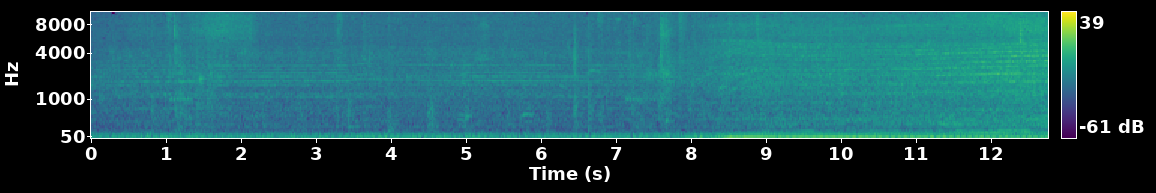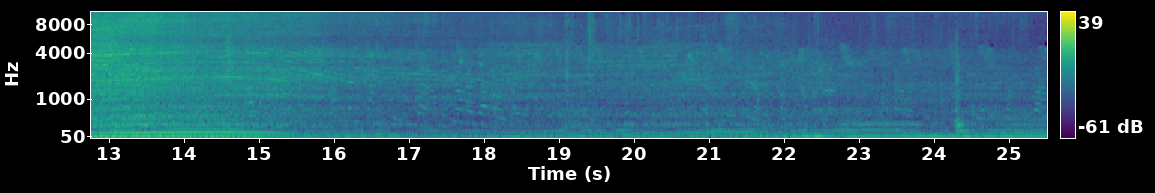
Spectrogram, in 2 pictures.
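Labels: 0.0s Quiet clacking sounds in the background. 8.2s
0.0s Engine noises of a bus getting louder and then quieter. 25.5s
4.9s People are talking in the background. 8.0s
14.8s People are talking in the background. 25.5s
24.3s Quiet thump. 24.6s

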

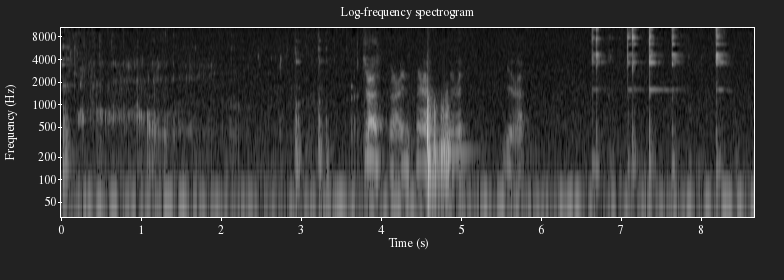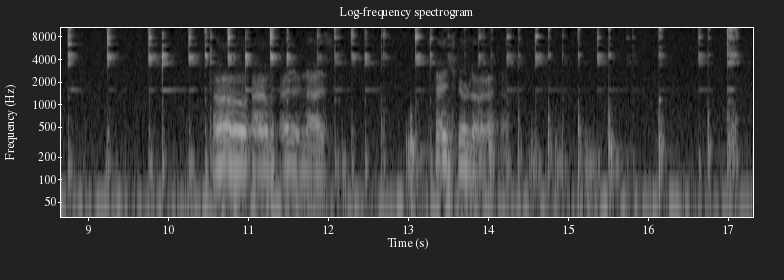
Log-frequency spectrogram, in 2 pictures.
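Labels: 0.0s A person is pouring water. 3.7s
3.7s A man laughs in a low, squeaky voice. 6.0s
4.5s A soft, muffled thud. 4.9s
6.6s A metal spoon stirs inside a glass. 17.3s
10.7s A man is speaking indistinctly in a low voice. 12.4s
13.2s A man is speaking indistinctly in a low voice. 14.5s

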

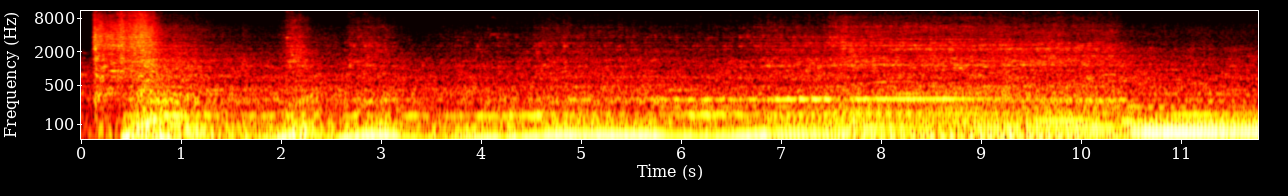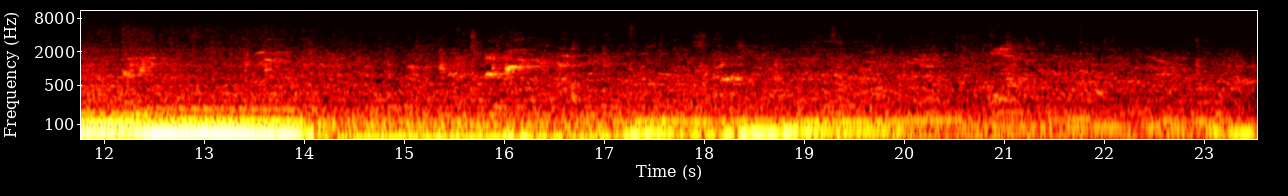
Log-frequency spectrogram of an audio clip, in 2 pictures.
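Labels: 0.0s A heavy crank and sputter are followed by a deep engine roar as a truck starts. 14.4s
12.2s A woman laughs faintly and repeatedly in the background. 23.5s
14.0s Soft crowd chatter in the background. 23.5s

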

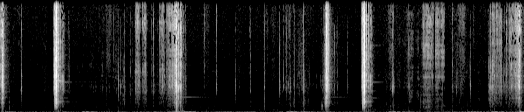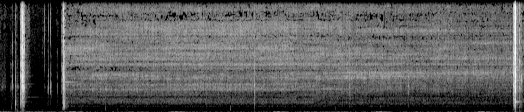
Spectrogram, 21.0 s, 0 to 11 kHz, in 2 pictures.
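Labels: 0.0s A camera shutter clicks. 1.4s
3.4s A camera shutter clicks. 3.7s
6.4s A camera shutter clicks. 7.5s
10.3s A camera shutter clicks. 12.0s
11.9s Screeching sound. 20.7s
20.7s A camera shutter clicks. 21.0s

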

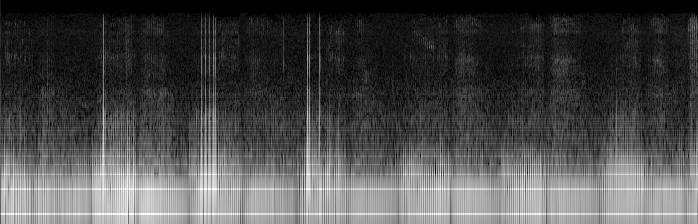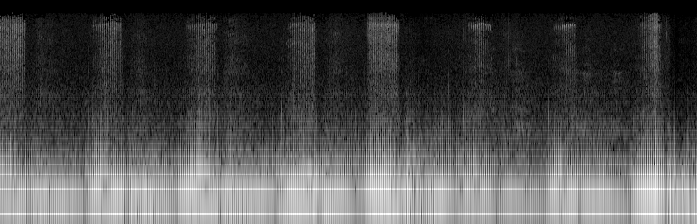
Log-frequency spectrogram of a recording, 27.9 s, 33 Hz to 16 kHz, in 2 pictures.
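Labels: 0.0s A cat is purring softly. 1.1s
1.8s A cat is purring softly. 3.2s
3.8s A cat is purring softly. 4.8s
5.9s A cat is purring softly. 6.9s
8.1s A cat is purring softly. 9.1s
10.0s A cat is purring softly. 11.0s
12.0s A cat is purring softly. 12.9s
13.8s A cat is purring softly. 14.5s
15.7s A cat is purring intensely. 20.4s
21.3s A cat is purring intensely. 23.0s
23.1s A cat is purring softly. 23.8s
24.8s A cat is purring softly. 25.6s
26.6s A cat is purring softly. 27.9s

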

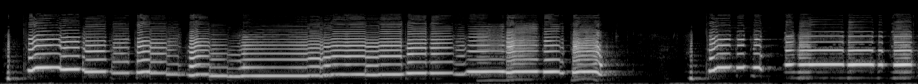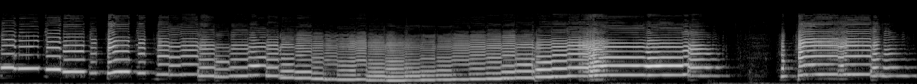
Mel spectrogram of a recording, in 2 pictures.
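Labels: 0.0s A smooth jazz melody with varying rhythm is played on a saxophone. 18.4s

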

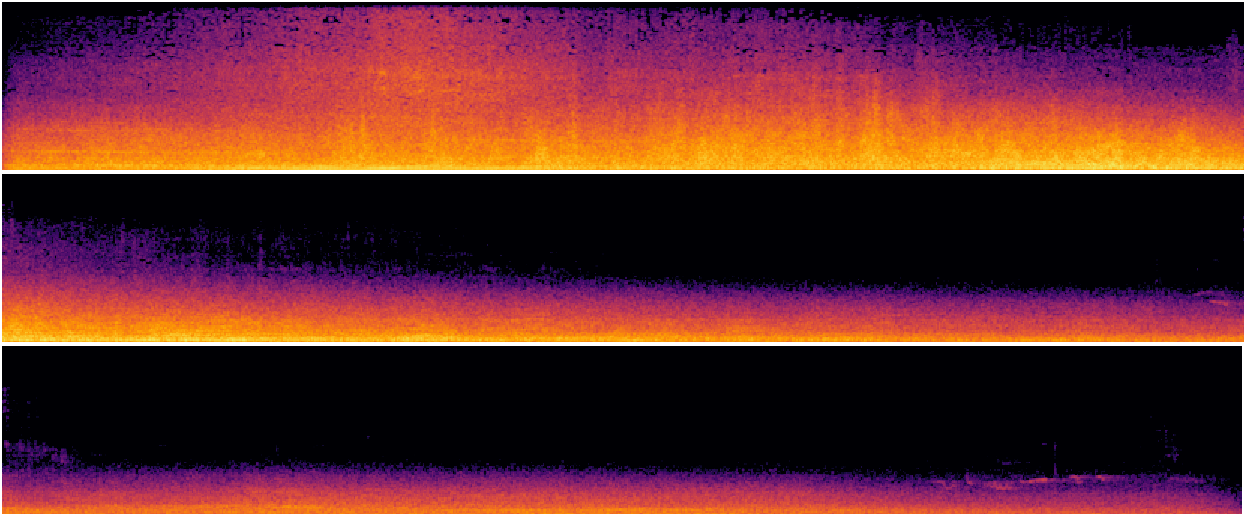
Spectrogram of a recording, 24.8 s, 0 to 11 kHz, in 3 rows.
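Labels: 0.0s Airplanes flying overhead outdoors. 24.8s
0.0s Birds chirping in the distance. 24.8s
22.0s A bird chirps faintly in the distance. 24.8s

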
